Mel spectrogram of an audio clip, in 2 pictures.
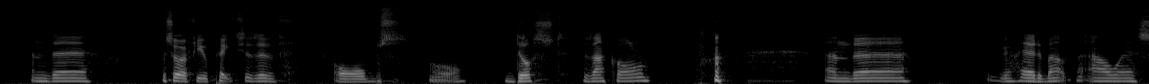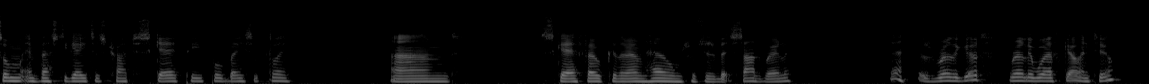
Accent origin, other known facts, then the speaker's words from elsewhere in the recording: England, United Kingdom; I'm from England.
